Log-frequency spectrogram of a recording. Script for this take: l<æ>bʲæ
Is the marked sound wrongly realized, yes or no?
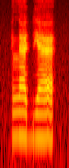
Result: no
